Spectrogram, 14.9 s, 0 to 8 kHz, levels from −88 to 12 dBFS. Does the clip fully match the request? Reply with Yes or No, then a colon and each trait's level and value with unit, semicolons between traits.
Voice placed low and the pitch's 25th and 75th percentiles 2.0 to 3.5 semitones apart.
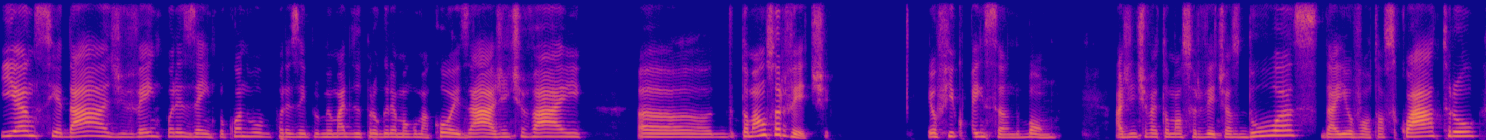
No: high, 200 Hz; average, 3.2 semitones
